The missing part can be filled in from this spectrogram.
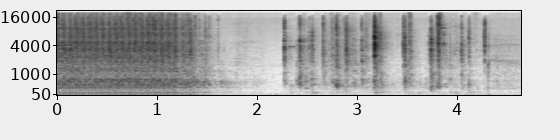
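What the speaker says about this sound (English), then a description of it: "And then you can carry on sewing from the same spot without getting a wobbly line." A sewing machine stitches a zip in a fast, steady whir for over a second, then stops; a series of short clicks and clacks follow as the fabric and zip pull are handled.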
